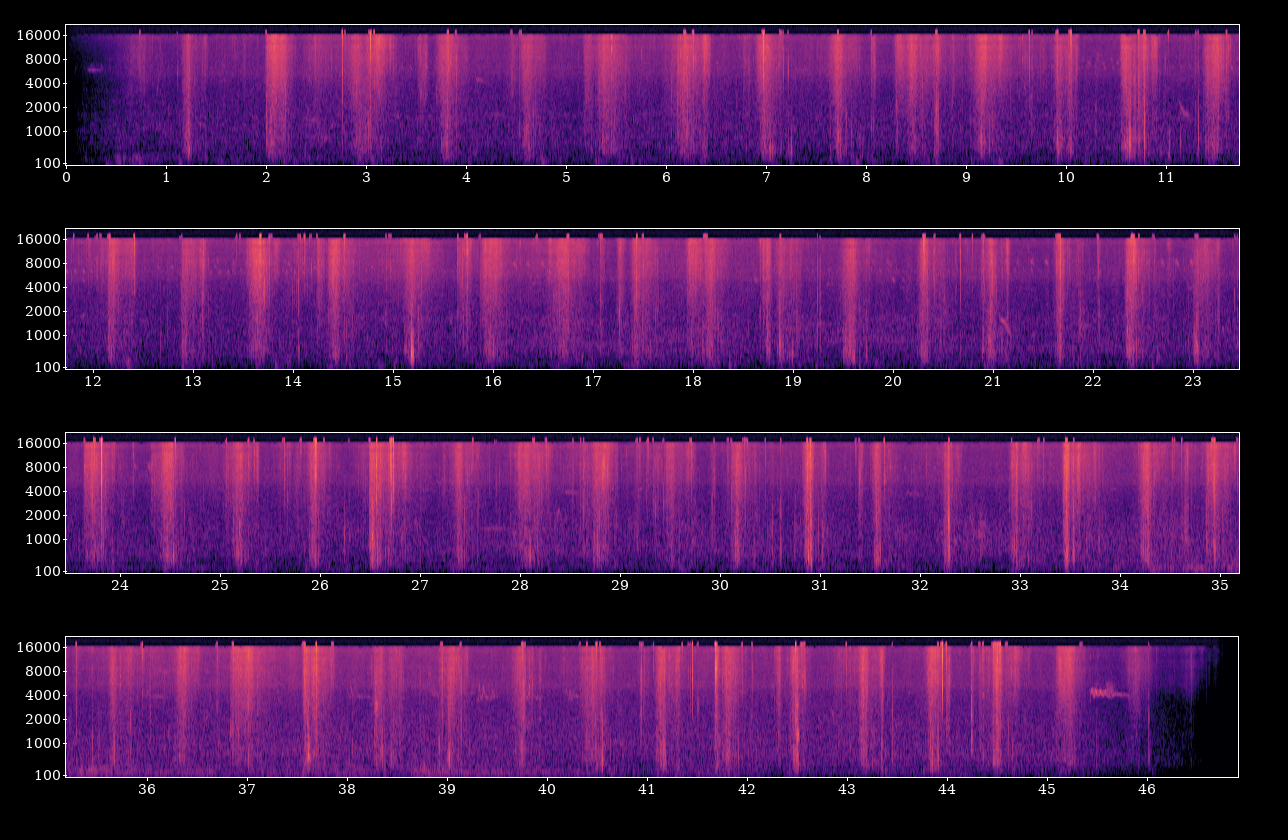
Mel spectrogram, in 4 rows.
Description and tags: Walking in medium length cut dry grass Ver01
Walking in medium length dry grass, mic was close, some birds in the bg.
dry, Walking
